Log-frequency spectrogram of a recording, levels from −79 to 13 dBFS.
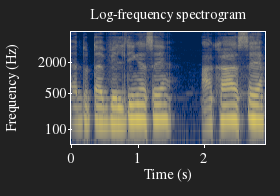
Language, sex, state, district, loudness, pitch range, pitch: Assamese, male, Assam, Kamrup Metropolitan, -13 LUFS, 135-155 Hz, 145 Hz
